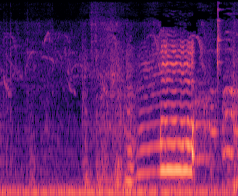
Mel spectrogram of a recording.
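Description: A goat bleating once, a single short steady call about a second and a half in.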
